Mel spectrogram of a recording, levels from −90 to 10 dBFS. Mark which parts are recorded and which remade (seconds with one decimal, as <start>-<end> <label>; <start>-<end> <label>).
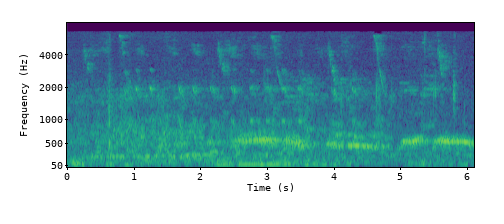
0.0-6.1 recorded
